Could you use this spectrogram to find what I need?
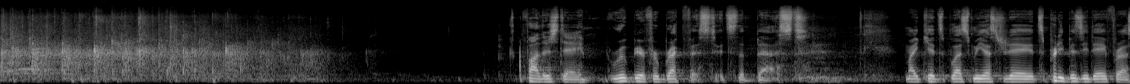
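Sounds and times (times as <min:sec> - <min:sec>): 
audience applause: 0:00.0 - 0:03.8
speech: 0:05.3 - 0:11.2.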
